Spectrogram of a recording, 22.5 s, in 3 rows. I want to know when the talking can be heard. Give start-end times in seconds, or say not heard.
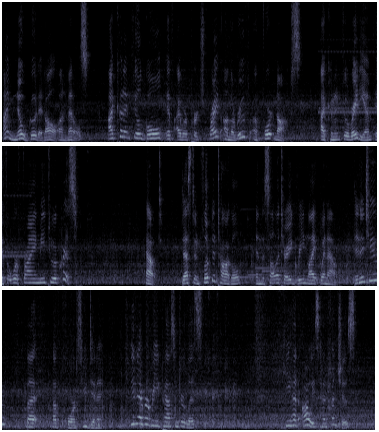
0.0-9.0, 10.3-19.0, 20.6-22.4.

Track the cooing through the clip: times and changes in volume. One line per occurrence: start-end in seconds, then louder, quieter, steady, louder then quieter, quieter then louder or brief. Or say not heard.
not heard.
